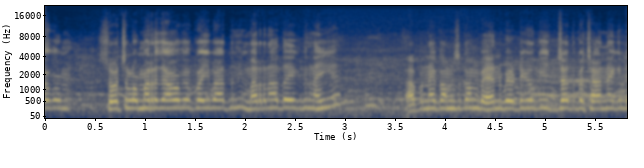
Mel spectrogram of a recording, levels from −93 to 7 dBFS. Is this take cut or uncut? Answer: uncut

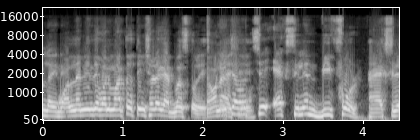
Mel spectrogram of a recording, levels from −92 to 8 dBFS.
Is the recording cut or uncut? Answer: cut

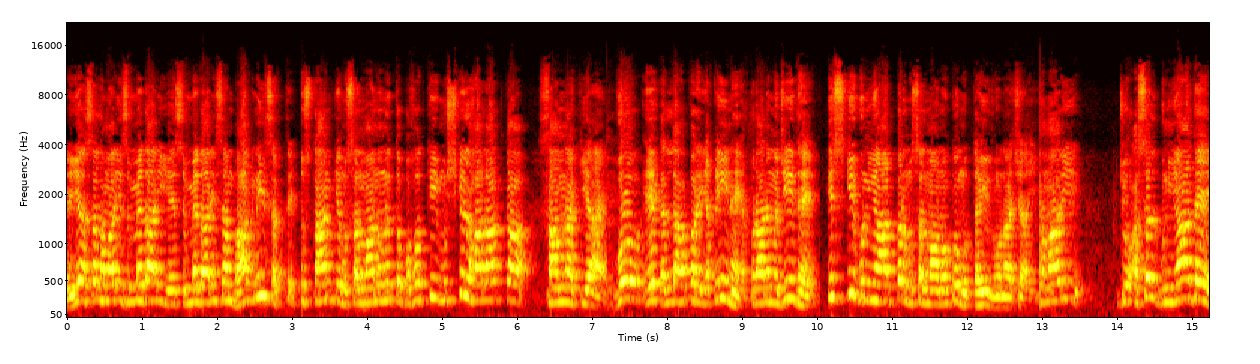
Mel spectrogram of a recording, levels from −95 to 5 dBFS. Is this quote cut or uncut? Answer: cut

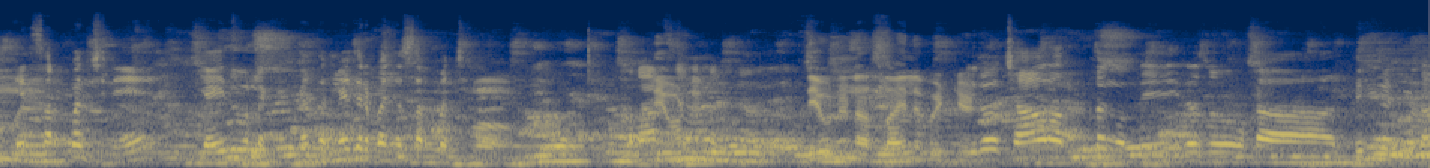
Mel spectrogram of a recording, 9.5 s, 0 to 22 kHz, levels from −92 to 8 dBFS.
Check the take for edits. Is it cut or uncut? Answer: uncut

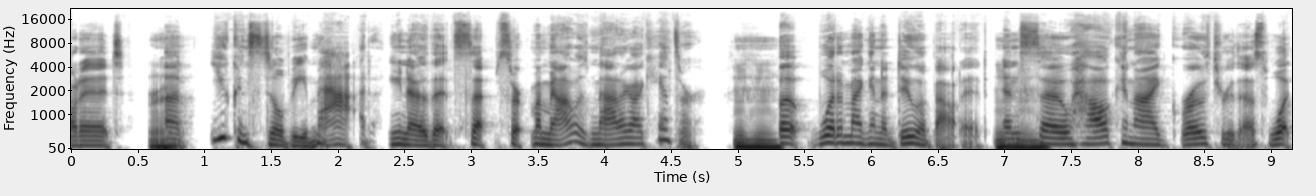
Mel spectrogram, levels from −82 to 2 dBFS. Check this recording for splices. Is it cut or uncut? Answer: uncut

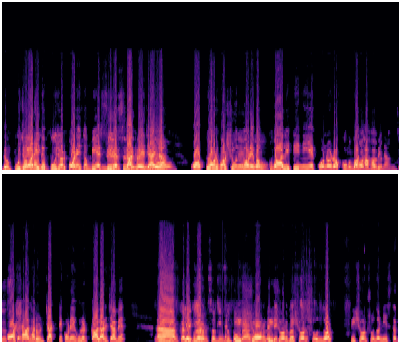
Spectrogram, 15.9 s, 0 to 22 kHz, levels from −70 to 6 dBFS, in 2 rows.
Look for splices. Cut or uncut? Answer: uncut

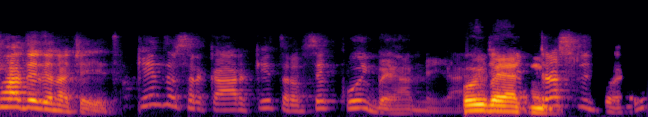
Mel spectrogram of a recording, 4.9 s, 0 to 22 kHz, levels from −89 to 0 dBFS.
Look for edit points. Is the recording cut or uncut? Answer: cut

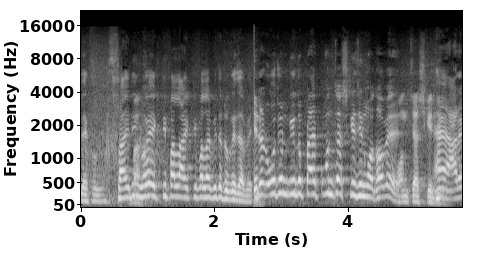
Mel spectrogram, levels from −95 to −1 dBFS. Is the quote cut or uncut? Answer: cut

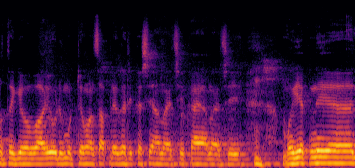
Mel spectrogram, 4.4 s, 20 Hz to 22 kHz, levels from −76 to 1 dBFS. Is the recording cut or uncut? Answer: uncut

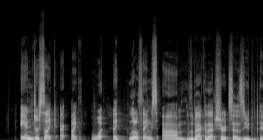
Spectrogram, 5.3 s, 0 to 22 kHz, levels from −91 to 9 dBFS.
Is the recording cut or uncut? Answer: uncut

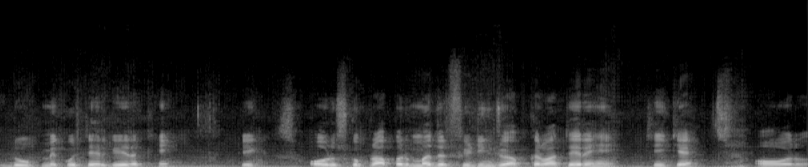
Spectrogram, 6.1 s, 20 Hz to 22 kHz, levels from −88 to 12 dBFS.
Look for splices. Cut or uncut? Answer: uncut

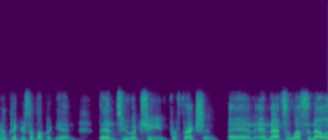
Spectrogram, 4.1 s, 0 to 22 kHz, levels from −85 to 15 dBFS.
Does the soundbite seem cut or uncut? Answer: cut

